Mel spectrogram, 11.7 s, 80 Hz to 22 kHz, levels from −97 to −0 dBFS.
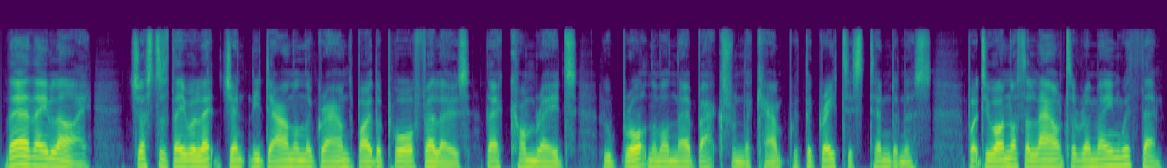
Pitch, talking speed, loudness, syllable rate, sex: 115 Hz, 210 wpm, -17 LUFS, 5.2 syllables/s, male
